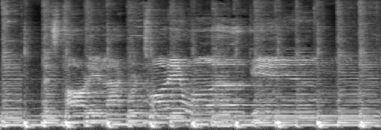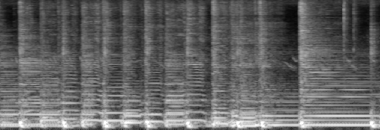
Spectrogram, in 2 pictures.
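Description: Acoustic guitar strummed in a live country song, with a steady beat from a foot-operated drum and a sung vocal line over it.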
